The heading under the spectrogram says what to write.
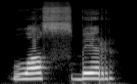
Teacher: آخری میں حرف الراء کا حکم ہے ترقیق کیونکہ اس پہ جزم ہے، لیکن اس کے پہلے والے حرف کے نیچے با کے نیچے زیر ہے تو ہمیں راء کو پتلی آواز میں پڑھنا ہے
